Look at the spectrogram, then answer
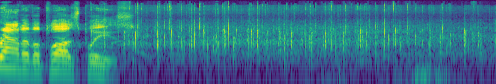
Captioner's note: audience claps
